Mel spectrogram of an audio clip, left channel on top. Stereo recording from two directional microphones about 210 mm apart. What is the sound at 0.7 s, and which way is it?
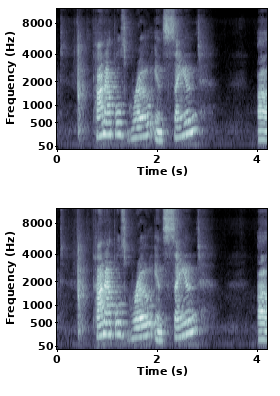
A woman's voice, 15° right (ahead or behind).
